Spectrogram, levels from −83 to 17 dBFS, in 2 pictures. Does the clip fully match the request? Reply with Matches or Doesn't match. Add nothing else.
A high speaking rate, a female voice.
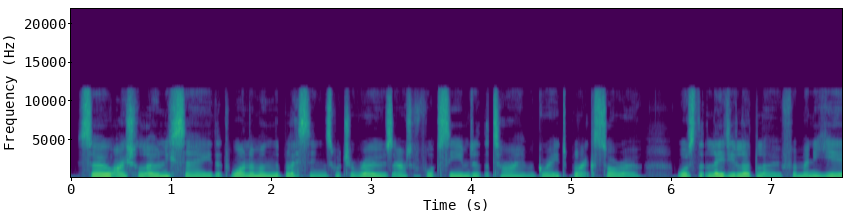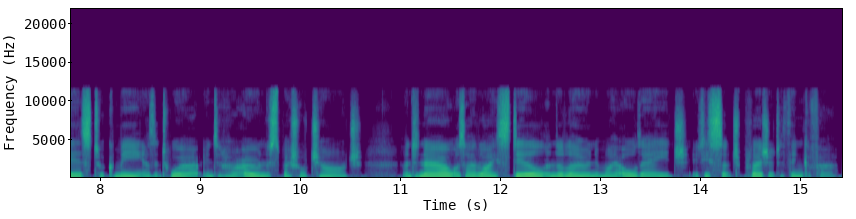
Matches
